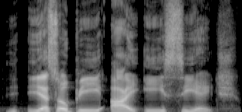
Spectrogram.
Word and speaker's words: Sobiech: How do you pronounce that? Sobiech. Good, yeah, Sobiech.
